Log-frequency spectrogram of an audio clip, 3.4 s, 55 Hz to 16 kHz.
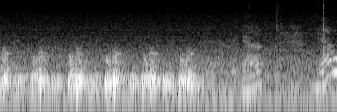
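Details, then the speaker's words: Rapid whooshing Doppler beats at about 160 a minute in a regular rhythm, recorded during a 13-week NT ultrasound scan while the mother lay on her side; normal fetal heartbeat. "So, before it wakes up, let's get a heartbeat down in there."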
